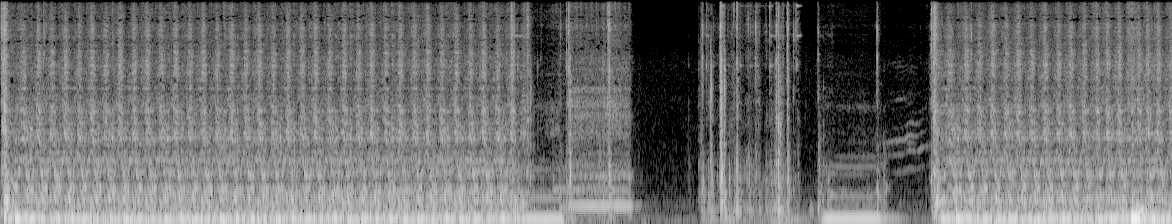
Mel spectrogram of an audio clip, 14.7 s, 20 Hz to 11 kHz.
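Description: Starter motor cranking the engine of a 1987 Renault 5 Campus in three tries without it catching: a long crank of about seven seconds, a short one about ten seconds in, and another from near twelve seconds on.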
